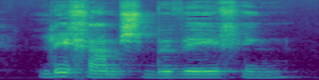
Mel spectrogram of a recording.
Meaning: 1. physical exercise 2. body movement
- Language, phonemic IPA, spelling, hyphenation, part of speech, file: Dutch, /ˈlɪxamsbəˌweɣɪŋ/, lichaamsbeweging, li‧chaams‧be‧we‧ging, noun, Nl-lichaamsbeweging.ogg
